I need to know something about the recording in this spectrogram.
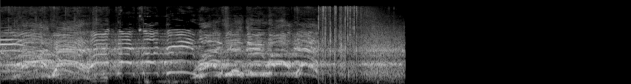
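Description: A group of girls shouting together in a team huddle chant, many voices at once. It cuts off suddenly about four seconds in.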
